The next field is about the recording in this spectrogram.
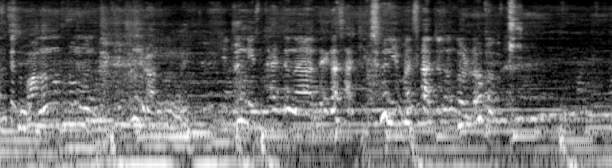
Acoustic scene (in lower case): crowded indoor space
